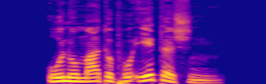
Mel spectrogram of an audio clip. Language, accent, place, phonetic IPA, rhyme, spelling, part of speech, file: German, Germany, Berlin, [onomatopoˈʔeːtɪʃn̩], -eːtɪʃn̩, onomatopoetischen, adjective, De-onomatopoetischen.ogg
- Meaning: inflection of onomatopoetisch: 1. strong genitive masculine/neuter singular 2. weak/mixed genitive/dative all-gender singular 3. strong/weak/mixed accusative masculine singular 4. strong dative plural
